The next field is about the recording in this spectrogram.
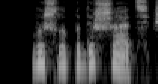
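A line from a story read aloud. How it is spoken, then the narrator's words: Whispered. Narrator (Russian): шепнула ей Келли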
